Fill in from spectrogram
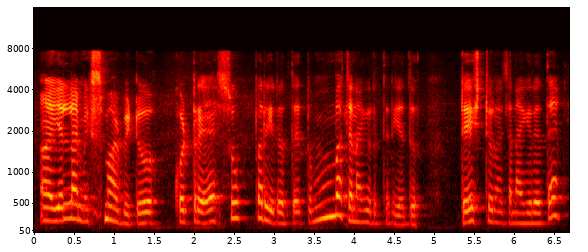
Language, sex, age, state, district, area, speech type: Kannada, female, 60+, Karnataka, Bangalore Urban, urban, spontaneous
